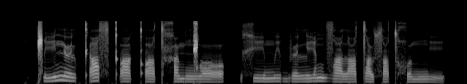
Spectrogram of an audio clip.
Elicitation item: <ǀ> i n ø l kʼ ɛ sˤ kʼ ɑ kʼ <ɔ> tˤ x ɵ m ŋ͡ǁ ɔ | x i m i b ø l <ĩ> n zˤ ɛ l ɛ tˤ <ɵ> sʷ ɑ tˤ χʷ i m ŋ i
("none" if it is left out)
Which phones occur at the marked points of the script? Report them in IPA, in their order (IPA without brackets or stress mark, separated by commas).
ǁ, ɔ, i, ɵ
